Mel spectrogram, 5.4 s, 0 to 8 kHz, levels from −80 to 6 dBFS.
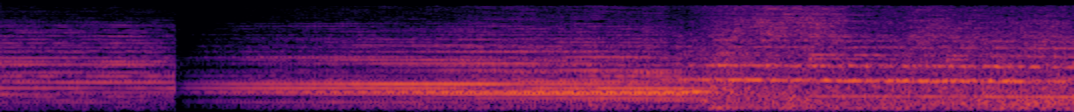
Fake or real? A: real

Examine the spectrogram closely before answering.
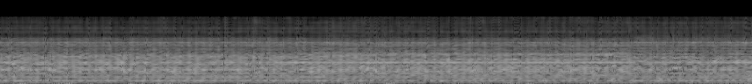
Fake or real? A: fake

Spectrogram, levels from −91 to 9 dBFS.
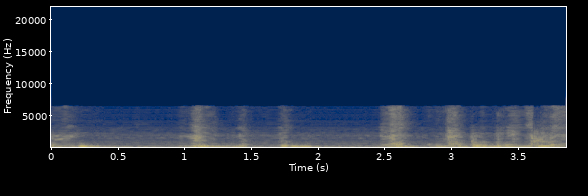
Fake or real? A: fake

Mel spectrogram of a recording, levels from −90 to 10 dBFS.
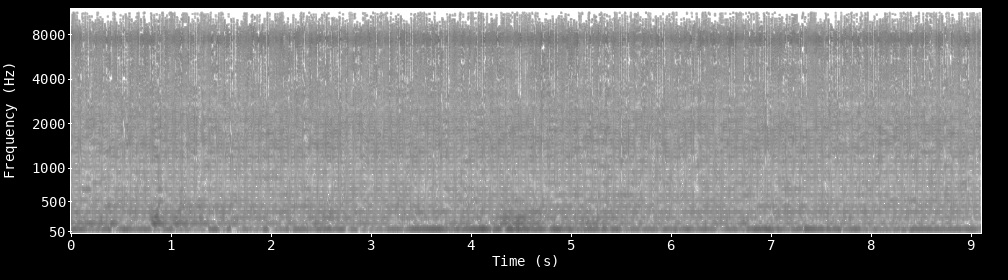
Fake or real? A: fake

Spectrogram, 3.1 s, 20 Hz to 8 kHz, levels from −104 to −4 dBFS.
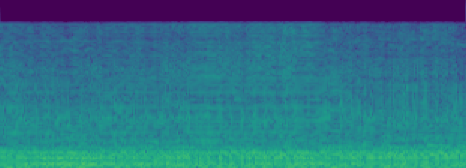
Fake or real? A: fake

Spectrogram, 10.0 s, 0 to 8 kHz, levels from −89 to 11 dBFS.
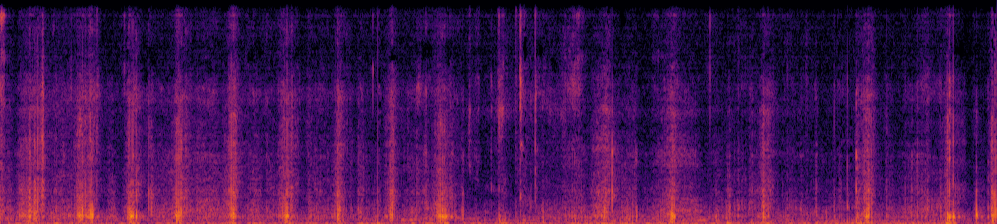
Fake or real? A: fake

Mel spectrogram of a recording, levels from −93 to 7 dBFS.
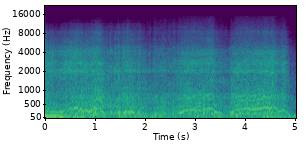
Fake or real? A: real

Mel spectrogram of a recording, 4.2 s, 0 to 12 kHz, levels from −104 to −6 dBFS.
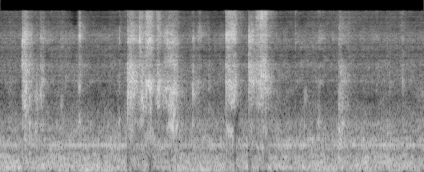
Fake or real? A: fake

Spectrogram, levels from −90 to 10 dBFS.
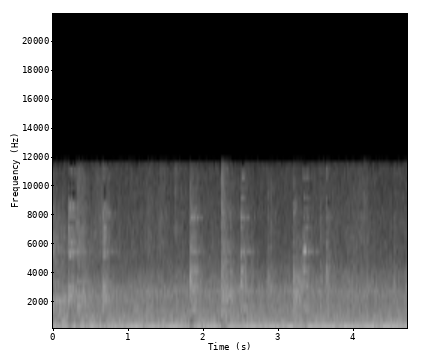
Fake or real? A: real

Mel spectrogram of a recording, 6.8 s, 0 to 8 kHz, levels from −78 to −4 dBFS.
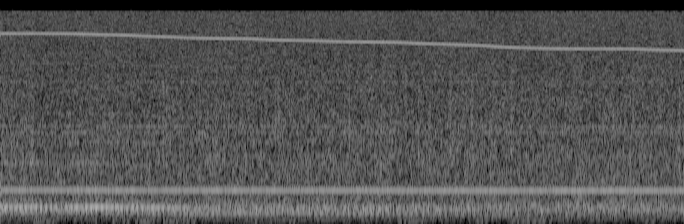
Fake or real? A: real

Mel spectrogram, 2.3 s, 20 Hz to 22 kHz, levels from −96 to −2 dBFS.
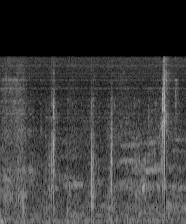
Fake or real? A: fake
